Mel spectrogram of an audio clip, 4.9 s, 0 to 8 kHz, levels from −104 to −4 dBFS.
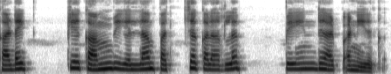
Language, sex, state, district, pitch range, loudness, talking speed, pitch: Tamil, female, Tamil Nadu, Kanyakumari, 195-230 Hz, -17 LUFS, 75 wpm, 215 Hz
